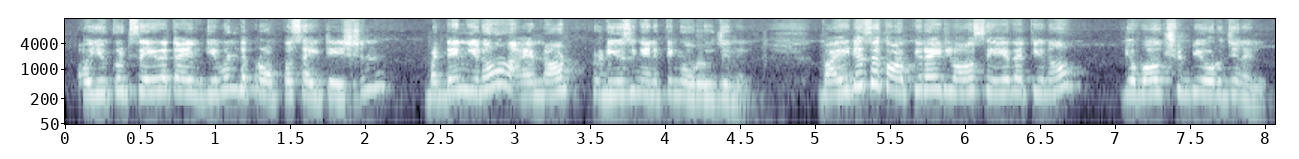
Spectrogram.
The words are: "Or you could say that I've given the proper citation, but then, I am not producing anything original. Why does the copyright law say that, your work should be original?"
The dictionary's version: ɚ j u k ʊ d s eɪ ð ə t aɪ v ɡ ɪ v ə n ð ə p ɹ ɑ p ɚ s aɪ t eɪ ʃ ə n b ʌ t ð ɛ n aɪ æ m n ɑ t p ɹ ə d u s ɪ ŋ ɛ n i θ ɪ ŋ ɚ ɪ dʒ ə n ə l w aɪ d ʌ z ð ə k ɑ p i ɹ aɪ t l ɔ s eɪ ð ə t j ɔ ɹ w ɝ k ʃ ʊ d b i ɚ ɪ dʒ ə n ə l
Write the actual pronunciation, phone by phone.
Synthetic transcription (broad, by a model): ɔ j u k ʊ d s eɪ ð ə t aɪ v ɡ ɪ v ə n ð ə p ɹ ɑ p ɚ s aɪ t eɪ ʃ ə n b ʌ t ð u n aɪ m n ɑ t p ɹ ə d u s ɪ ŋ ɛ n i t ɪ ŋ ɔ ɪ dʒ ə n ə l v aɪ d ʌ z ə k ɑ p i ɹ aɪ t l ɔ s eɪ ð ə t j ɔ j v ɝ k ʃ ʊ d b i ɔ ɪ dʒ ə n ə l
